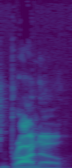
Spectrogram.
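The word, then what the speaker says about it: Bronaugh: uh JT brono uh I shouldn't say brono because his name is actually kind of backwards it's spelled b r o n a u g and I want to say brono but it's actually it's brono JT brono uh from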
